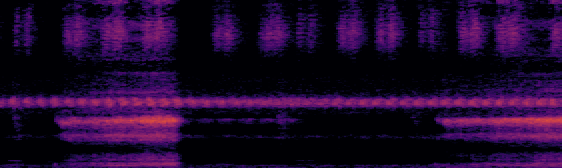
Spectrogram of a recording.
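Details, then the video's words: Sleeping dog Misti, resting comfortably, gives a hissing, rasping snore roughly a second long, then after a quiet gap a second breathy snore builds, with crickets whining steadily in the background. "Snoring dog"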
